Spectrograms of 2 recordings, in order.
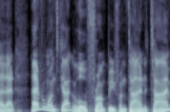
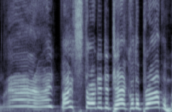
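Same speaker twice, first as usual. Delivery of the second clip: much higher put-on voice, pleased with itself; smug mock voice. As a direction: squeak it out like a proud complainer. Mock self-satisfied complainer.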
